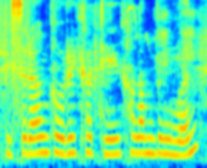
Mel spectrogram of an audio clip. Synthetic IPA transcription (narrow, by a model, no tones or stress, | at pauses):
pisɾaŋkawɾɯjkʰatʰikʰalamdɯŋmɯn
